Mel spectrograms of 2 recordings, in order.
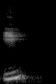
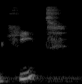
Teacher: So this is high front unrounded tense vowel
